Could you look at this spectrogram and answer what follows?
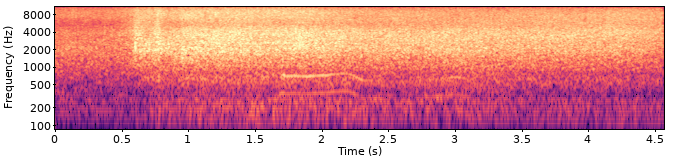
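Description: Ocean surf washing onto a sandy beach, a steady rush that swells about half a second in and holds.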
